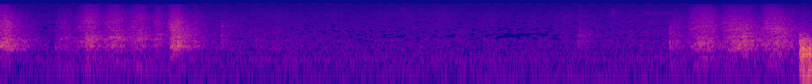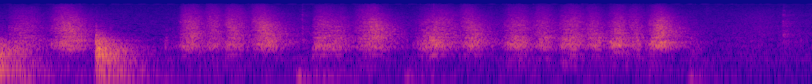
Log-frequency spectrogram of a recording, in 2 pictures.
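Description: Paint being scrubbed onto a stretched canvas in quick, scratchy strokes, about four a second, in two runs with a pause between. A couple of dull thumps of the canvas come about four seconds in.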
